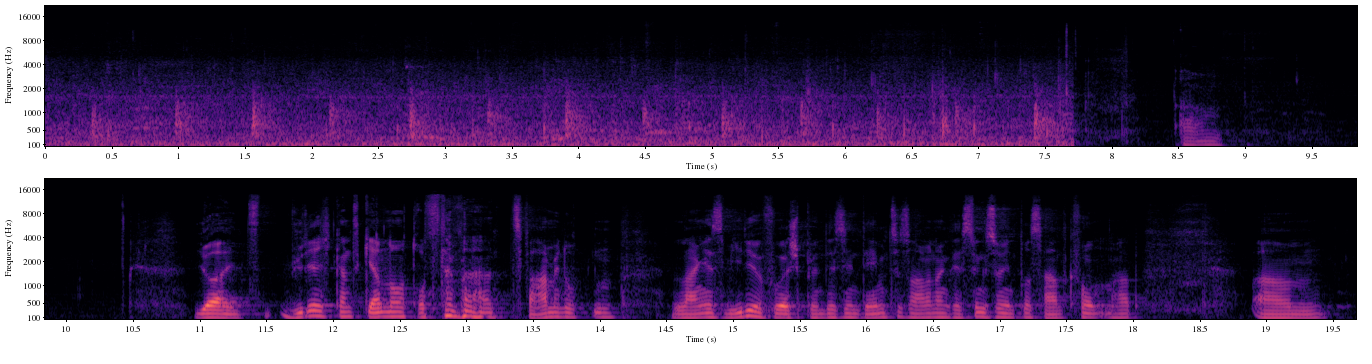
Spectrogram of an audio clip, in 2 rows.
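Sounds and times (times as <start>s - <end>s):
busy outdoor murmur: 0.0s - 7.8s
person's footsteps in a large car-free pedestrian zone: 0.0s - 7.8s
speech: 11.0s - 18.3s, 18.9s - 19.6s.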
